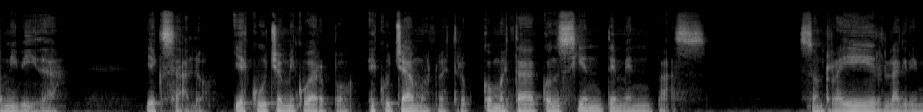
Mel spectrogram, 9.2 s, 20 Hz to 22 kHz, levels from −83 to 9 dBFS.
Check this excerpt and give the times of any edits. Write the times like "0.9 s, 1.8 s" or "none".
2.2 s, 3.6 s, 4.7 s, 6.5 s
